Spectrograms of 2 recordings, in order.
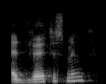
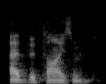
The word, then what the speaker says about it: advertisement: This is called advertisement in British English. Americans say advertisement. So both of them are correct.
